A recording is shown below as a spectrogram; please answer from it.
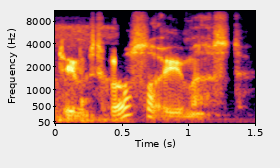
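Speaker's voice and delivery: softened, hushed impression of Yoda; attempted Yoda whisper. Host trying to whisper as Yoda, softly hushed. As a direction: bring Yoda down toward a whisper. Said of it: "That's the best I can do, whispering".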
